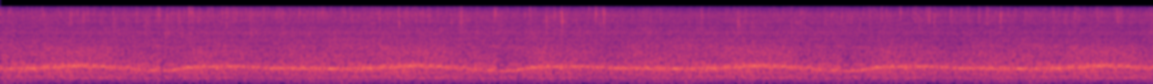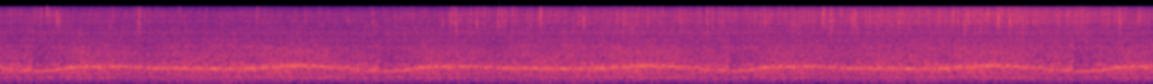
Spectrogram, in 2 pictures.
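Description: Heavy rain pouring down steadily. A tone runs through it, wavering up and down in pitch about every two seconds.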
